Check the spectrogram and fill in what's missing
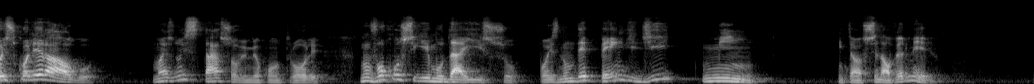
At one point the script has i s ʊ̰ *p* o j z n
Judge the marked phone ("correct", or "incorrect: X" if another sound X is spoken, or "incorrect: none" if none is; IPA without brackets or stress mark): correct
